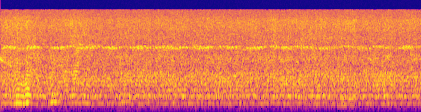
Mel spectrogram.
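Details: Many bees buzzing in a steady, dense drone, a continuous low hum with layered overtones and a faint high whine, unbroken for the whole stretch; a few individual bees briefly louder near the start.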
